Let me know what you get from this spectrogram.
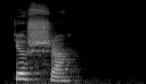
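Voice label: "тьӧща", Komi, female; audio dict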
